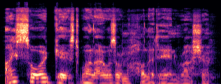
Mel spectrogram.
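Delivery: usual speaking voice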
